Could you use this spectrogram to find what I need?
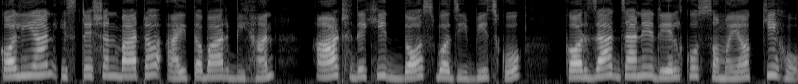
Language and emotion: Nepali, neutral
